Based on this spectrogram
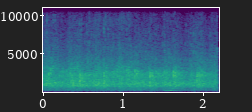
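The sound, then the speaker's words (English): An applause sound effect: a steady wash of many hands clapping in a dense, even roar with no pauses and no voices standing out, holding at a constant loudness throughout. “So we're not a real clapping crowd, but if we were, that they would clap there.”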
